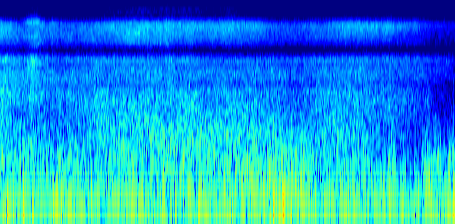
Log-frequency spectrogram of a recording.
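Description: Ocean surf breaking and washing up the beach in foamy sheets, with wind buffeting the microphone.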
